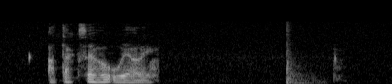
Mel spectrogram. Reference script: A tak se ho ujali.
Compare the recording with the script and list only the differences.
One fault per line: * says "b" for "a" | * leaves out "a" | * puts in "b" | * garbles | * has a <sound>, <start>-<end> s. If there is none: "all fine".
* has a thud, 2.9-3.3 s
